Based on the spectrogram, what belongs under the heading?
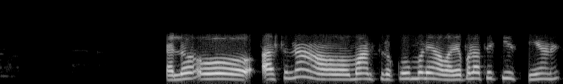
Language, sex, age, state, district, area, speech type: Dogri, female, 30-45, Jammu and Kashmir, Samba, rural, conversation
